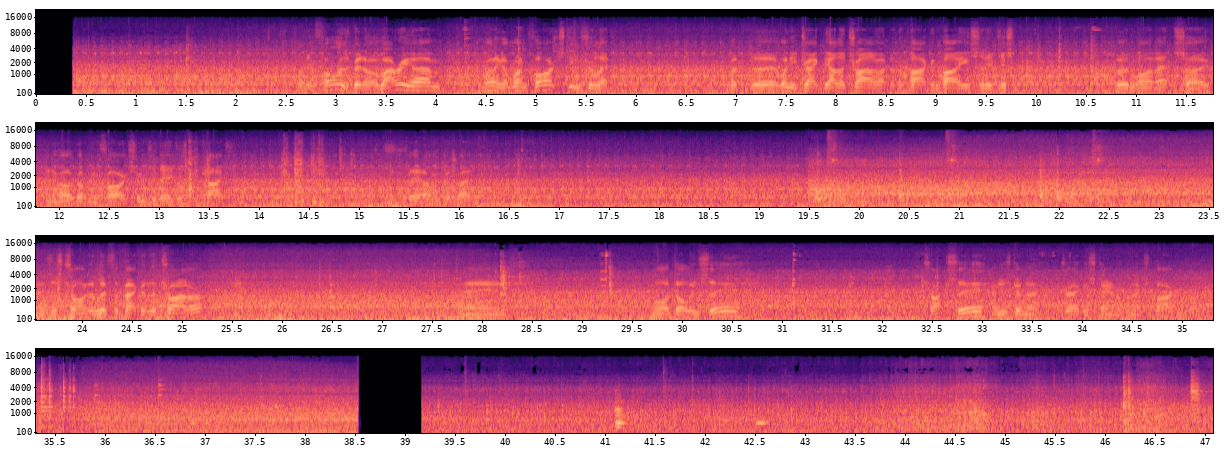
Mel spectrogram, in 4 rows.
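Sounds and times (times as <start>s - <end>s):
tow truck diesel engine revving: 0.4s - 38.6s, 39.2s - 47.0s
steady whine: 0.6s - 38.5s.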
